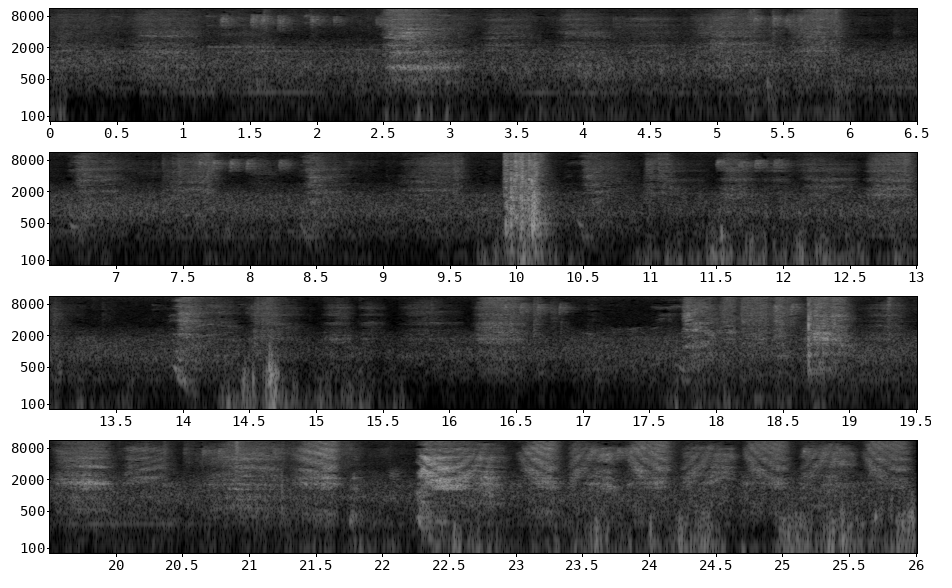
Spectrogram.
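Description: A man breathes heavily.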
